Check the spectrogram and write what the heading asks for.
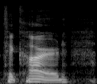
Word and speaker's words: Picard: You already corrected me just from this last segment where I said Pickard instead of Picard.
